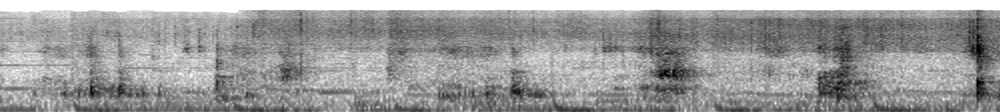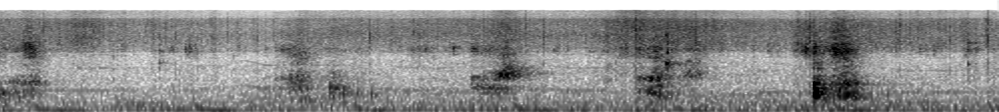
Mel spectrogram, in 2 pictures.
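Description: A spatula scraping and knocking irregularly in a pan as rice seasoned with soy sauce is stirred, over a light, steady sizzle.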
